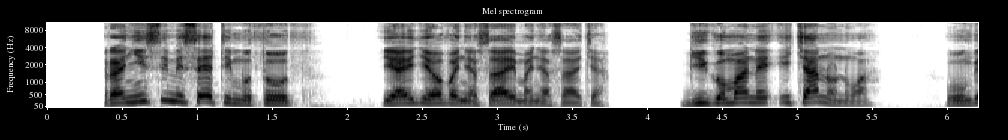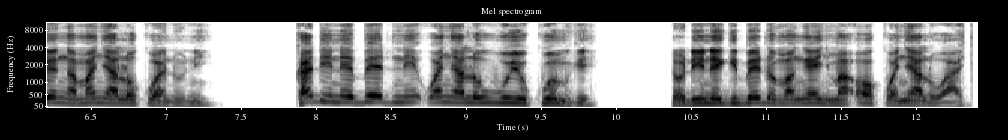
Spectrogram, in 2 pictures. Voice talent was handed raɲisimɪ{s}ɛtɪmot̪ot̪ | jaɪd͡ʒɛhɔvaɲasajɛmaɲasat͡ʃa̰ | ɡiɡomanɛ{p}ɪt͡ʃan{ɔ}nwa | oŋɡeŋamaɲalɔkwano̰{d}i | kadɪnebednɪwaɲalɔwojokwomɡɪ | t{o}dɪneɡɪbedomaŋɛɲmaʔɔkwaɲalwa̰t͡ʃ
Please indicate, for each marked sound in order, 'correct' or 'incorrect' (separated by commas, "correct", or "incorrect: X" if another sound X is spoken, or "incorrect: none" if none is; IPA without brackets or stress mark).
correct, incorrect: ʔ, correct, incorrect: n, incorrect: ɔ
